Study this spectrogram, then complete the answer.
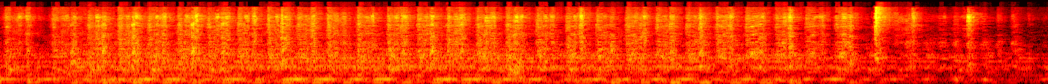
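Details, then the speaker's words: Multi-needle embroidery machine stitching a mini quilt: fast steady stitching chatter turned hollow and lighter; needle came unthreaded. "uh oh did I have a something broke my thread no something sounds like it broke something doesn't sound right let's see yeah my needle came unthreaded sure did"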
